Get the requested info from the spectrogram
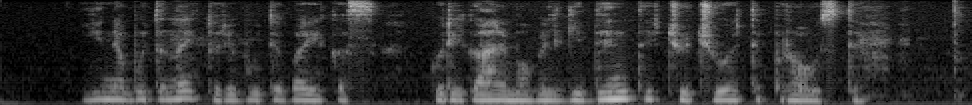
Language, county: Lithuanian, Marijampolė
